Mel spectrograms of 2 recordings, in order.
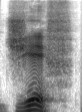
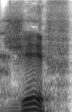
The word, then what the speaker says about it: GIF: And his five words said, and I'm going to get them wrong, but basically it was, it's pronounced GIF. It's GIF.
